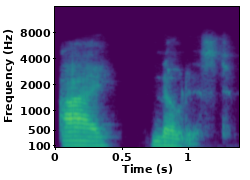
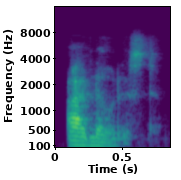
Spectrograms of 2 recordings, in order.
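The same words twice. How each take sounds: First: "I noticed" said slower, low and deliberate; slow emphasis. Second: "I've noticed" said low and deliberate; slow emphasis. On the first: Manager repeating the phrase, slow and low. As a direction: stretch out "I noticed". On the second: Manager opening a talk, low and deliberate. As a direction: lean on "I've noticed" gently. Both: Shown as a demonstration. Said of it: "Let me say it again".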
